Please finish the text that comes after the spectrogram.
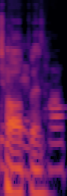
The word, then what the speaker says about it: Taupin: Taupin. Toppin?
